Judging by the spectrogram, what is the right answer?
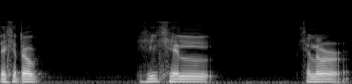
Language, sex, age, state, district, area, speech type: Assamese, male, 30-45, Assam, Charaideo, rural, spontaneous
